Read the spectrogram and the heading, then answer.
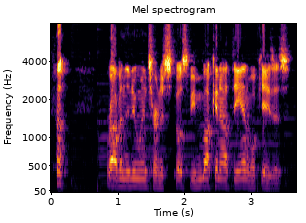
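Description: A man's voice: mid-range voice, little pitch movement, fast talker, bright, forceful tone, faint music behind, close to an everyday voice, low-quality recording. A man playing a sensible, exasperated studio colleague who corrects and questions the others in a comedy audio drama.

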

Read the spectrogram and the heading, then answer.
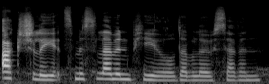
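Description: A woman's voice: medium pitch, steady tone, normal speed, fairly bright tone, natural voice. A woman playing a poised lady spy in a 1960s television parody, prim, cool and precise. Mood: coolly amused.

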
